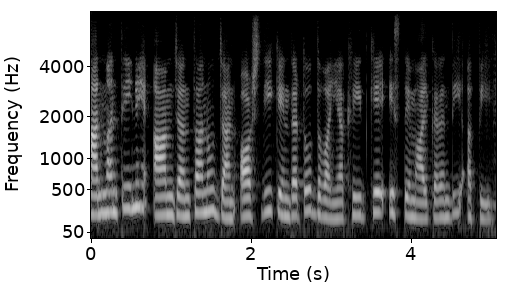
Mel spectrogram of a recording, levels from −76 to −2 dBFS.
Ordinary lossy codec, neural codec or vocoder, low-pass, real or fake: none; codec, 16 kHz, about 1 kbps, DyCAST, with the encoder's durations; none; fake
